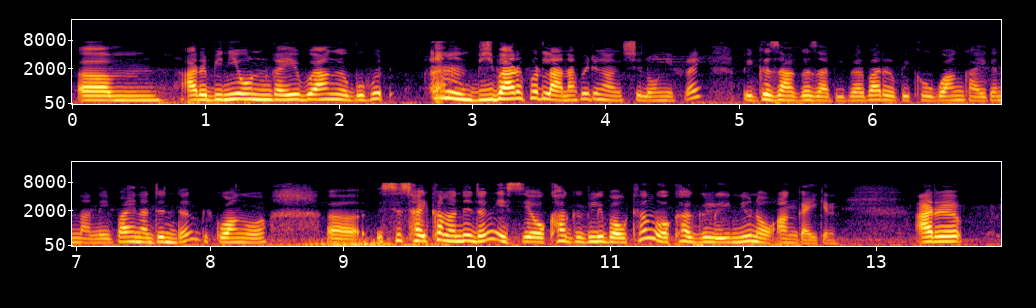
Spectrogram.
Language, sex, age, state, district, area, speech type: Bodo, female, 18-30, Assam, Udalguri, urban, spontaneous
